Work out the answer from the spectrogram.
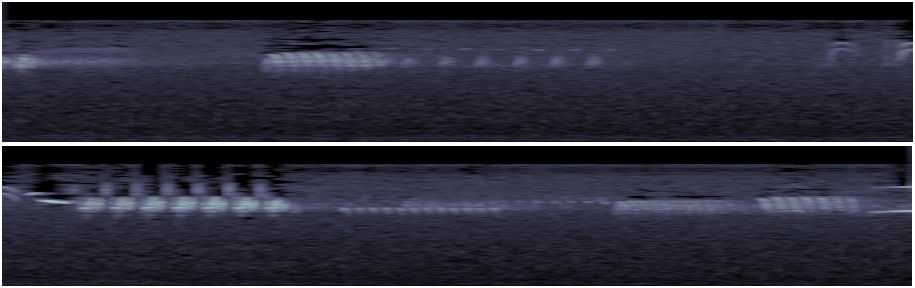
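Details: Bald eagle eaglets panting and peeping on the Pelican Harbor nest on a hot day: high thin peeps in quick bursts of repeated notes, separated by short pauses, over a low steady background hum.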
